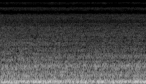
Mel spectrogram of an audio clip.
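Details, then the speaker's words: Gas furnace in heating mode, blower starting after exhaust fan, igniter and flame: steady, even low hum of the blower running at low heating speed, no rattles or scraping; normal blower running. "okay now everything is normal the heat kick in first after this the fan and usually the fan is running slowly then cooling cooling is high speed"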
